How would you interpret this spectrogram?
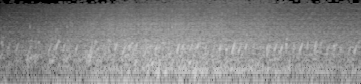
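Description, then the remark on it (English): Steady underwater bubbling under the sea fills the scene, a dense, continuous gurgle of rising bubbles with a muffled wash beneath, fairly loud and constant throughout. “We're under the sea”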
